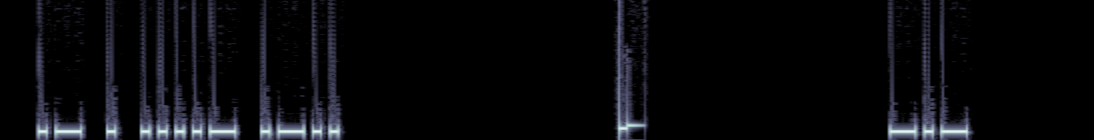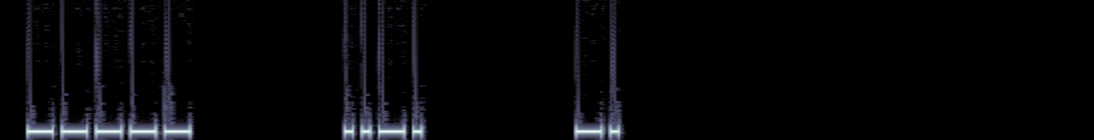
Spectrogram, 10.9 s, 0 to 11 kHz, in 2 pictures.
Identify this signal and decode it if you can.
Morse code, heard as a keyed tone, about 28 wpm, spaced as for 14 wpm, 700 Hz. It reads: AE4L K0FN
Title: USA Call Signs - 4 Characters - 6x Character Spacing - 28wpm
